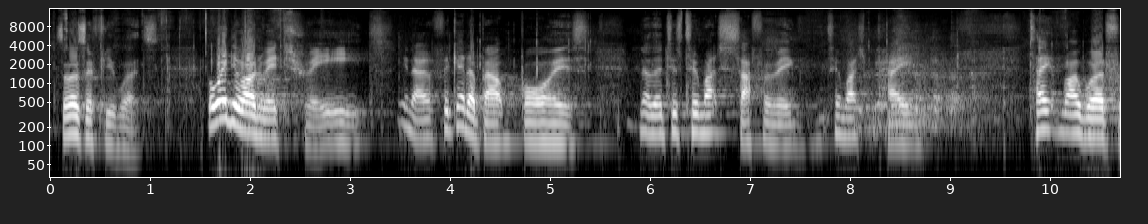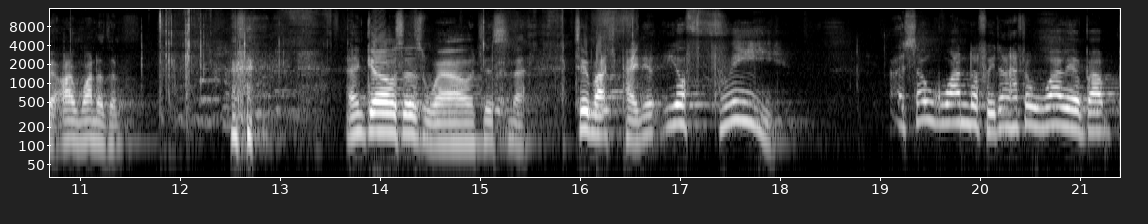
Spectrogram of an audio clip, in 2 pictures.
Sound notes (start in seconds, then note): 7.6 laughs; 12.1 chuckle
